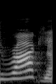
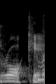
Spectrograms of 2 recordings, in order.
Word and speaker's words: Roque: It's Rocky, nah. But it's spelled... – You could probably run for mayor. – Rocky swing the vote. – Spelled R-O-Q-U-E. – It's Rocky.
